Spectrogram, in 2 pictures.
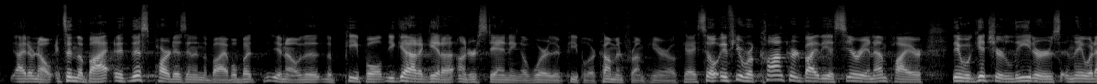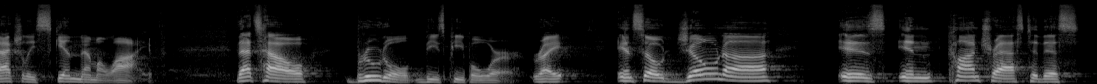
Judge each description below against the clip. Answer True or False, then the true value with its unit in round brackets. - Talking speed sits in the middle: True (190 wpm)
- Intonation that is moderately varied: False (5.9 semitones)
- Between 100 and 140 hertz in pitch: True (135 Hz)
